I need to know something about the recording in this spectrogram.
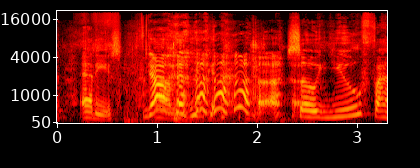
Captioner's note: laughs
